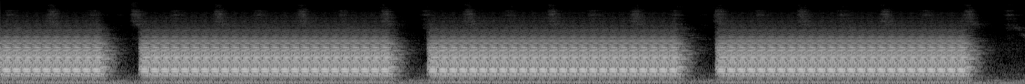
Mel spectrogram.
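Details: Loud, steady buzzing drone in blocks of about three seconds with brief gaps, from an MRI scanner running a sequence.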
